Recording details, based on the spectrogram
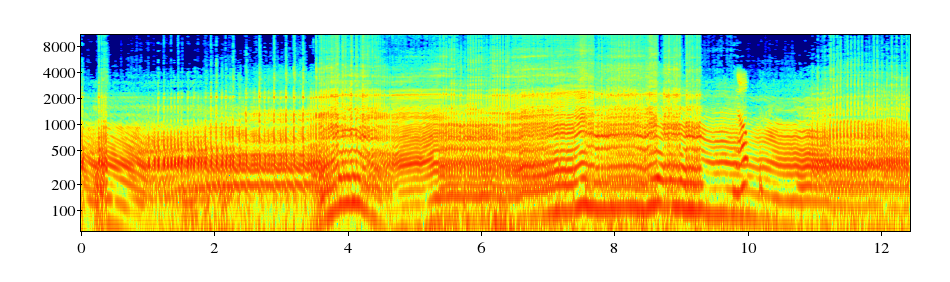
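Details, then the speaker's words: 1986 Kawasaki KX125 two-stroke dirt bike on its first ride; revs rise and fall unevenly and never clear into the power band. The owner suspects a fouled plug. "it's doing that same thing so running like crap i don't know why it's like i fold the plug or something already"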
